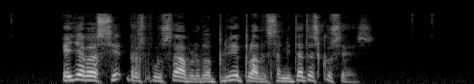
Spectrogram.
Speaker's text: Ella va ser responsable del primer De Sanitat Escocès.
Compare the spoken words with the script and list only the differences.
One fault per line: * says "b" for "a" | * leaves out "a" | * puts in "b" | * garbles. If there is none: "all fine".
* puts in "Pla"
